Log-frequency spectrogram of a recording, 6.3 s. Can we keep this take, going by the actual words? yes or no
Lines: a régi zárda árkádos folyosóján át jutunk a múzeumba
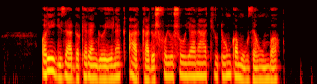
no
